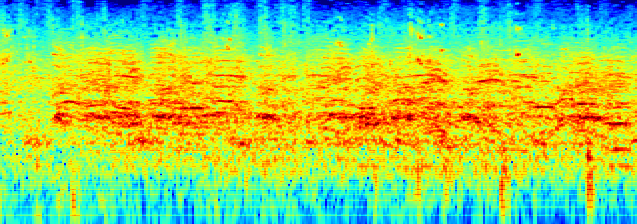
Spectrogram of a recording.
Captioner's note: laughing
